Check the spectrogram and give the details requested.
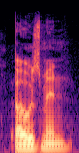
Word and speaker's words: Boseman: Bozeman.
